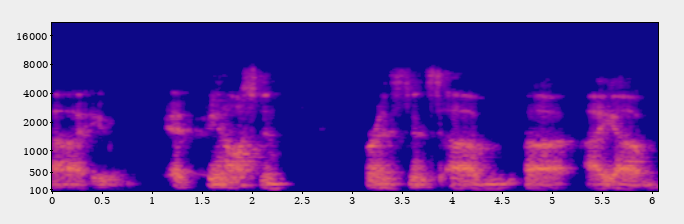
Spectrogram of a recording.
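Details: Adult man with aphasia after an ischemic stroke; the stroke was treated with TPA, which then caused a hemorrhagic stroke; he struggles to get through a sentence; aphasia.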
